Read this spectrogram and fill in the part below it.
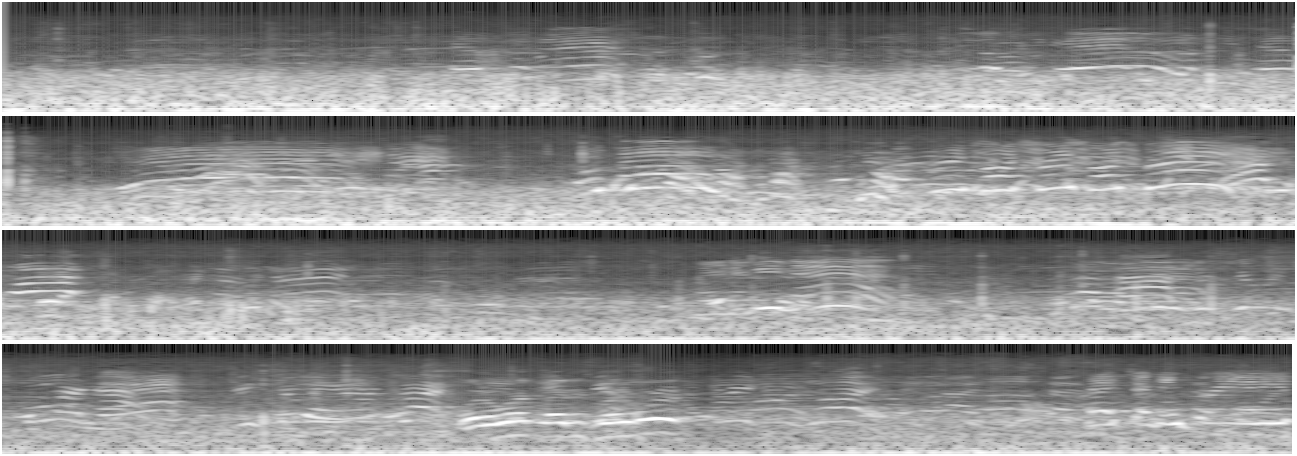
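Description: Young girls shout and cheer from across an open field.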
